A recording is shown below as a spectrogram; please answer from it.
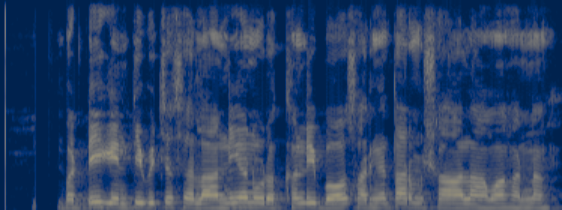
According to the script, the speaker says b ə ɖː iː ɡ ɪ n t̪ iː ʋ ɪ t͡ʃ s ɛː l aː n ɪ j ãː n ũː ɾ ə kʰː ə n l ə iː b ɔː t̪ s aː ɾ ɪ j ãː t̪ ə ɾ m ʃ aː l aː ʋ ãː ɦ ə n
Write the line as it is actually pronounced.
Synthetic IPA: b ə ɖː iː ɡ ɪ n t̪ iː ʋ ɪ t͡ʃ s ɛː l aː n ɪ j ãː n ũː ɾ ə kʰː ə n l ə iː b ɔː t̪ s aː ɾ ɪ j ãː t̪ ə ɾ m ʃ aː l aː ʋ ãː ɦ ə n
